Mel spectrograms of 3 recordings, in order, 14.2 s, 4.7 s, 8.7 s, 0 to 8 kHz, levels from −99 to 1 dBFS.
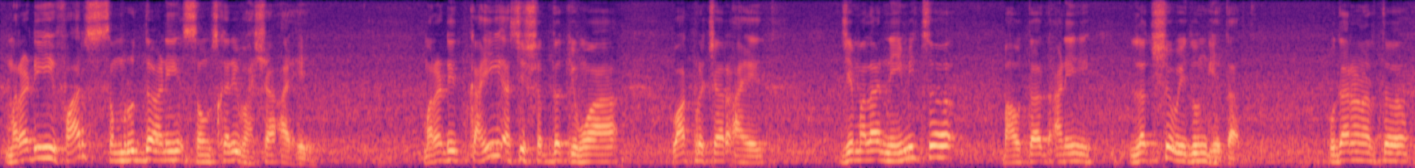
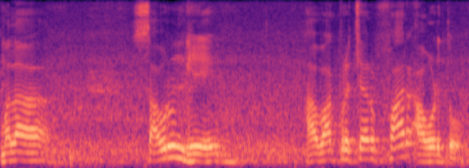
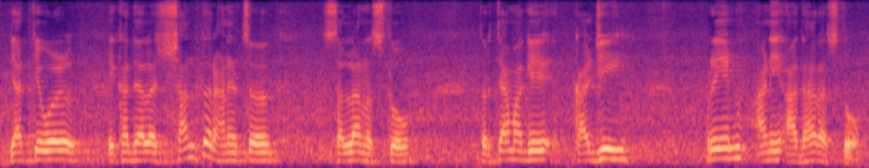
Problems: none marked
